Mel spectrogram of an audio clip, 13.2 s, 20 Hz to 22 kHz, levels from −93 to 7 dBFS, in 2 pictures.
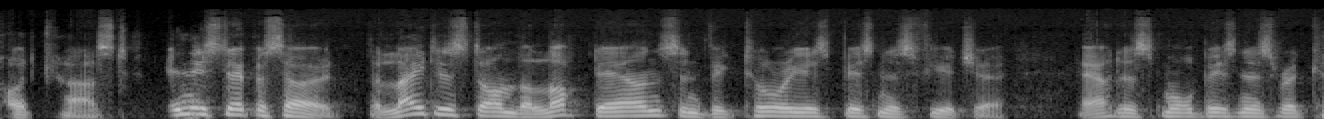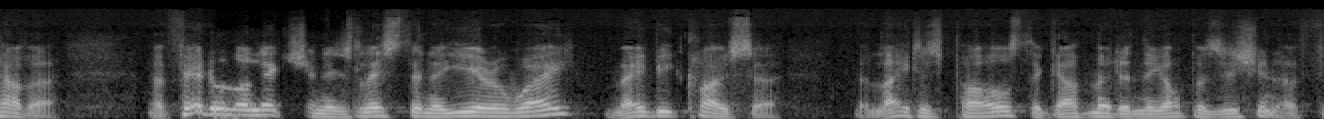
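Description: The speech dips at 0.0 to 0.33 s by around 15 dB, again at 0.58 to 0.65 s by a few decibels, at 0.81 to 0.91 s by around 15 dB, and at 7.72 to 8.2 s by around 10 dB. This is speech suppressed in double talk, likely an echo canceller turning down the near talker while the far side spoke.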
